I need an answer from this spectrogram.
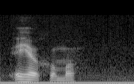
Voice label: "feed", cheyenne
